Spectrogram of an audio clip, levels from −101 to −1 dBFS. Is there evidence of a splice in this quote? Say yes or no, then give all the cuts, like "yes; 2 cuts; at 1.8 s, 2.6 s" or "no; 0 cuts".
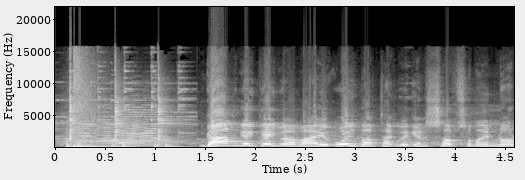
yes; 1 cut; at 1.3 s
